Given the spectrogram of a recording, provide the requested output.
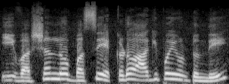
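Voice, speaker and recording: A woman's voice: mid-range voice, expressive, quick pace, no echo, natural voice. A woman playing a skeptical, bossy eight-year-old boy who scolds his best friend in a children's comedy cartoon. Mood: exasperated.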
